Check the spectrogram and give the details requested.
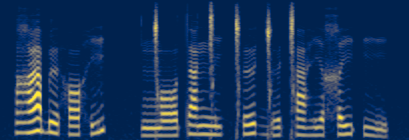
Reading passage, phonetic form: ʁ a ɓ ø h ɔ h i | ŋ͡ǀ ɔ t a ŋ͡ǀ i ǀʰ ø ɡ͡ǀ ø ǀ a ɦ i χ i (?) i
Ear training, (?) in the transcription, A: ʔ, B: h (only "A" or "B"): A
